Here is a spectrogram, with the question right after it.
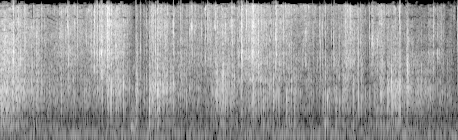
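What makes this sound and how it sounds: A pile of dried orange soap flakes on a wooden table is crushed and crumbled by fingertips. The result is a steady, dry, crisp crunching and crackling, bright and brittle with almost no low end, swelling and easing over a few seconds.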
